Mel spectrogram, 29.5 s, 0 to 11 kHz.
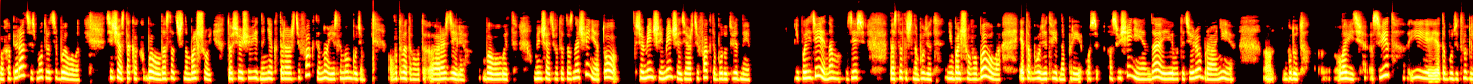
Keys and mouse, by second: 0.3-3.6 middle drag, 19.3-25.2 middle drag, 25.2 middle click, 28.1-29.4 middle drag.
